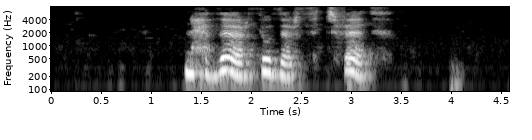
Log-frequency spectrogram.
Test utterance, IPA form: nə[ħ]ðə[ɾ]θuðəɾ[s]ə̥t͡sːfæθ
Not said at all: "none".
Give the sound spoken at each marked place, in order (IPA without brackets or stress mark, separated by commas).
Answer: ħ, ɾ, θ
